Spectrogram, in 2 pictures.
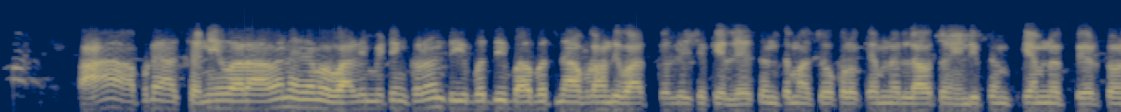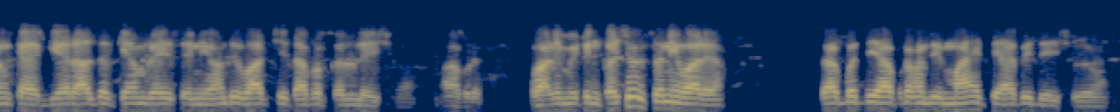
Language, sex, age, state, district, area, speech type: Gujarati, male, 18-30, Gujarat, Anand, rural, conversation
